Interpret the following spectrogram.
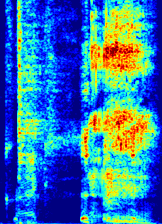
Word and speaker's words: craic: I'm pretty sure Stephen King also does crack rock cocaine.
